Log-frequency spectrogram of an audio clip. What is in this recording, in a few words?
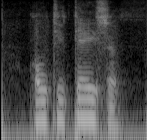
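"antithese", Dutch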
